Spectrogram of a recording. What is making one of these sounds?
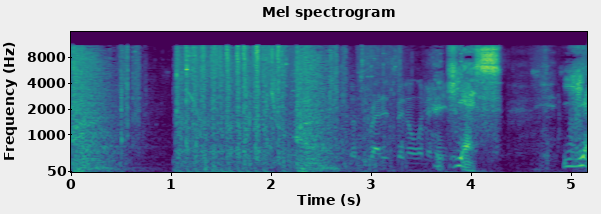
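Rapid gunfire rattles loudly at close range.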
